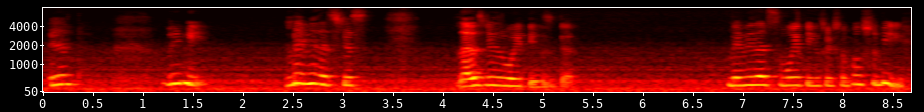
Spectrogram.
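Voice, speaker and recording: A young woman records a personal audio diary in a fairly high voice. She speaks haltingly and reflectively, searching for her words. The sound is dull and clearly echoey. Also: steady tone. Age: young adult. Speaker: audio diarist. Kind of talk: confessional audio diary monologue. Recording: muffled, echoey room with loud noise.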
